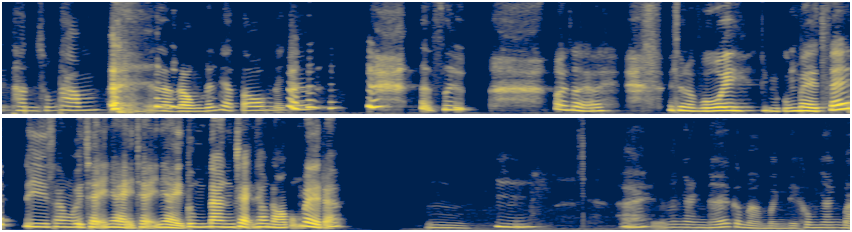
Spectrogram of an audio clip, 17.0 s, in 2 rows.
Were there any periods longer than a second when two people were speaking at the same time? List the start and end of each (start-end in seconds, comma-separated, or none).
none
